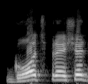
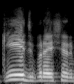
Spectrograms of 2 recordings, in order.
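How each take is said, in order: First: Gauge is said with an 'aw' vowel. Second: Gauge is said with an 'ay' vowel. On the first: This is the speaker's own usual pronunciation. "मैं तो गॉज बोलता हूं" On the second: This is how it is said in many other places. "जिसको गेज pressure भी कई जगह बोला जाता है"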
